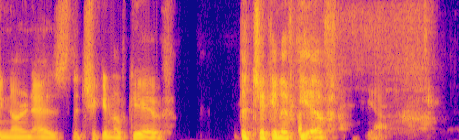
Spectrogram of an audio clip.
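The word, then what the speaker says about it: Kyiv: There is pressure that supermarkets change Chicken Kiev to Chicken Kiev, because apparently we have to say it like the local reference now.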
